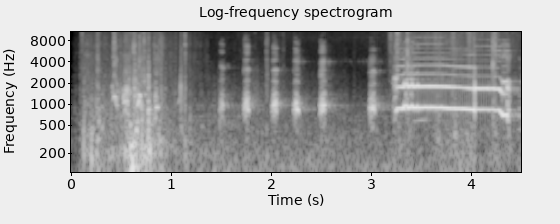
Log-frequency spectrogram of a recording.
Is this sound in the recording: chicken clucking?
yes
